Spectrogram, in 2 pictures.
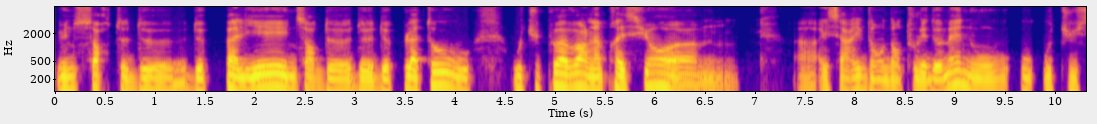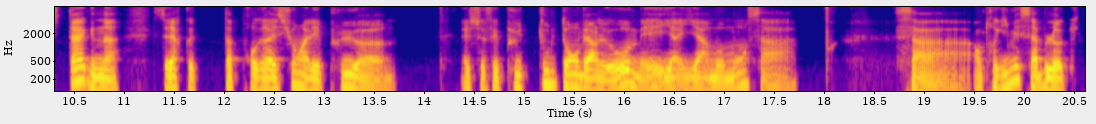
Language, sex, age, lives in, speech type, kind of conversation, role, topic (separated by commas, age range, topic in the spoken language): French, male, 45-49, France, conversation, podcast, host, Comment évalues-tu ta progression créative au fil du temps ?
